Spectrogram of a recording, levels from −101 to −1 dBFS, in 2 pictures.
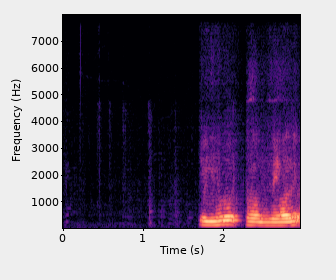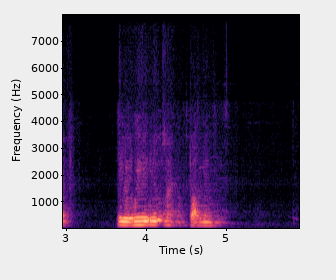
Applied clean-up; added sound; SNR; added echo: neural mask model DeepFilterNet 3.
